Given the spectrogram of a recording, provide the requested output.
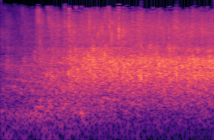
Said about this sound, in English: And round of applause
